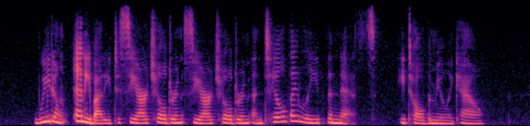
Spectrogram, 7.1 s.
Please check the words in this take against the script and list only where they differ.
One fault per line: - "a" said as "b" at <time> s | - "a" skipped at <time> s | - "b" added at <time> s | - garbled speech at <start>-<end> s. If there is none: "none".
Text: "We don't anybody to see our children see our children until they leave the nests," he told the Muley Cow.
none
